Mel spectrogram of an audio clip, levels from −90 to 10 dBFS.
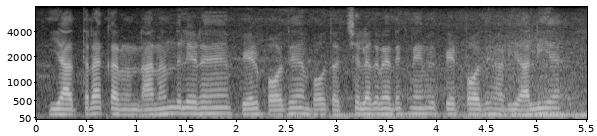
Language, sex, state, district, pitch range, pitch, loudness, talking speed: Hindi, male, Bihar, Muzaffarpur, 135-150 Hz, 145 Hz, -20 LUFS, 205 wpm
